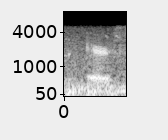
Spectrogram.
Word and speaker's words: Eyre: check out this is air Square I believe it's called pronounced like Jane Eyre or spelled like Jane Eyre it's really nice lovely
